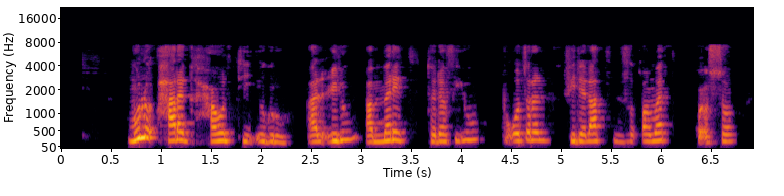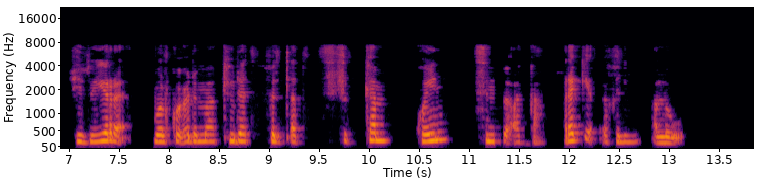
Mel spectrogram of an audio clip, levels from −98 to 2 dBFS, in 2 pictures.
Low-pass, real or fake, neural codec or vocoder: 7.2 kHz; real; none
